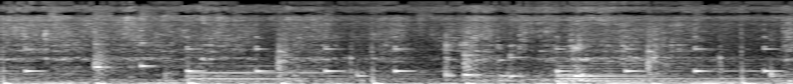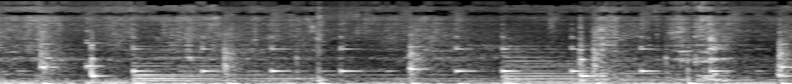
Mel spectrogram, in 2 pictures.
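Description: Onions and spices sauté in a clay pot for a fish curry, a loud, dense sizzle that runs throughout with frequent stirring knocks.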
